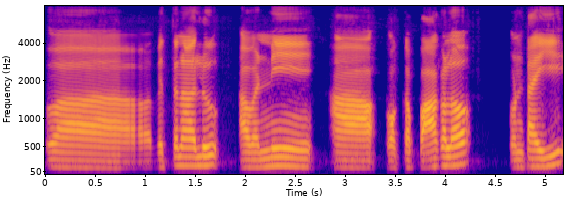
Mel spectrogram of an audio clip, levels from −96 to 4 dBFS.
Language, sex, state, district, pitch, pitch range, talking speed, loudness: Telugu, male, Andhra Pradesh, Krishna, 135 Hz, 130-160 Hz, 115 wpm, -15 LUFS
